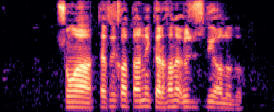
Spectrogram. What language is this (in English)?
Uyghur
